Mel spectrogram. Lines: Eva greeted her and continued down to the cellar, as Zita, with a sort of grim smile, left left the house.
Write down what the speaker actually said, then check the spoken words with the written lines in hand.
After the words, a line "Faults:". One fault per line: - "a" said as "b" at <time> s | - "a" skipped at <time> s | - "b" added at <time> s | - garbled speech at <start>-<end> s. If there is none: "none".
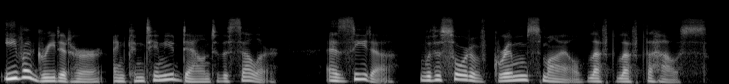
Eva greeted her and continued down to the cellar, as Zita, with a sort of grim smile, left left the house.
Faults:
none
